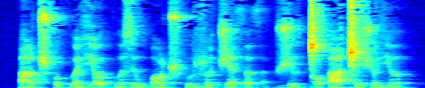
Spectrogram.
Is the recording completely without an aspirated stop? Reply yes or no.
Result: no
